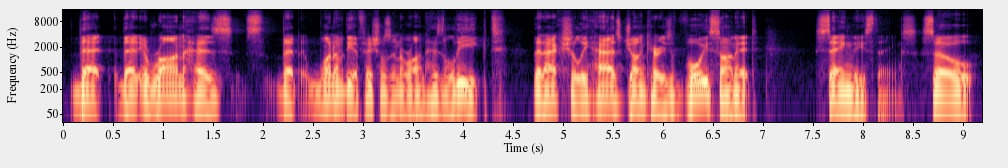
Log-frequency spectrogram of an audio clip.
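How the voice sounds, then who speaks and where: A man's voice: on the low side, unhurried, no echo, clean studio sound. A man hosting a talk show, giving casual political commentary in a rambling, conversational way that drifts into anecdotes.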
